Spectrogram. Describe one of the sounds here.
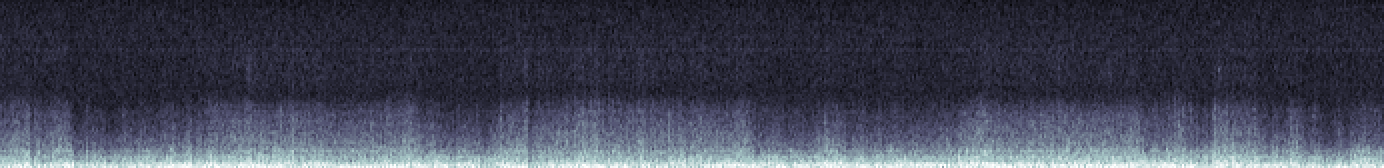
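A car engine roars loudly, heard from inside the car.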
